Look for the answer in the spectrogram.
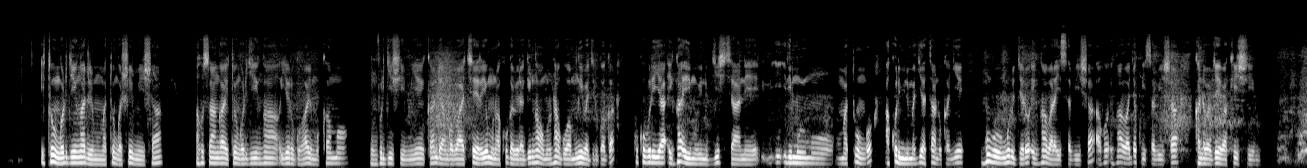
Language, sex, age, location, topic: Kinyarwanda, male, 18-24, Huye, agriculture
